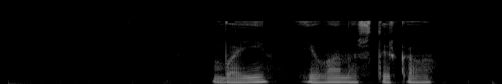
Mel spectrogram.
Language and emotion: Russian, neutral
